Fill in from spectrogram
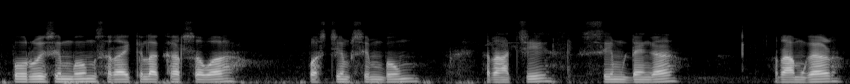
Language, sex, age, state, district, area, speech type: Santali, male, 30-45, Jharkhand, East Singhbhum, rural, spontaneous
